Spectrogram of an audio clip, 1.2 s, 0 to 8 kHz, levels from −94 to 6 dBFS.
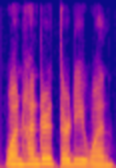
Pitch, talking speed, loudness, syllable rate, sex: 220 Hz, 205 wpm, -15 LUFS, 7.6 syllables/s, female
